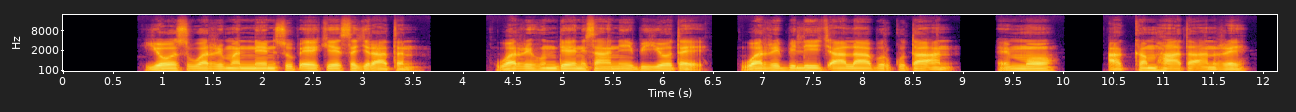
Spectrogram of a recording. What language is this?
Oromo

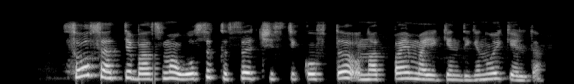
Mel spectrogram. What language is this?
Kazakh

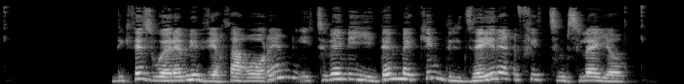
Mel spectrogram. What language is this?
Kabyle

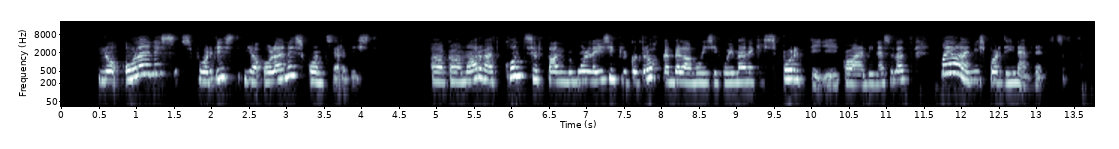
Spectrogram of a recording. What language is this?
Võro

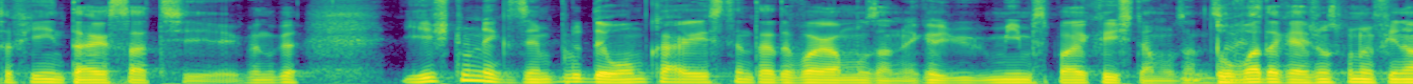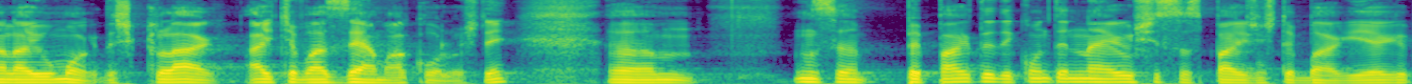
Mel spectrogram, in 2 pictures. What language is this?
Romanian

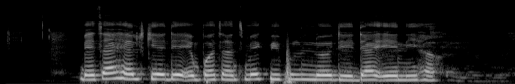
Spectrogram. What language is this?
Nigerian Pidgin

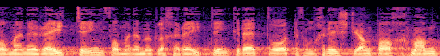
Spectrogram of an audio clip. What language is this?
Swiss German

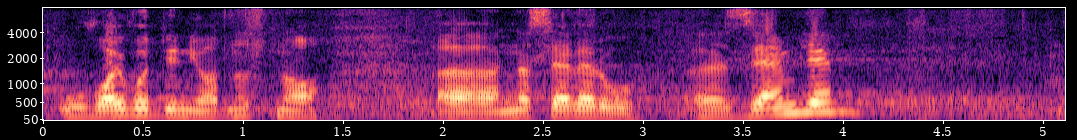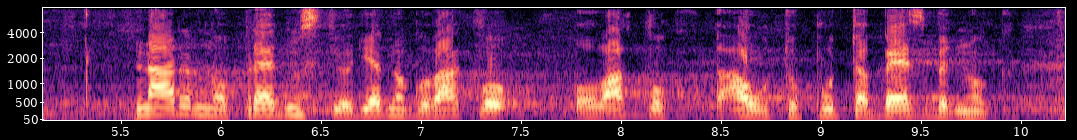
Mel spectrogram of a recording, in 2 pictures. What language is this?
Serbian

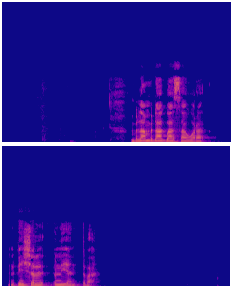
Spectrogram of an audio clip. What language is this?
Dagbani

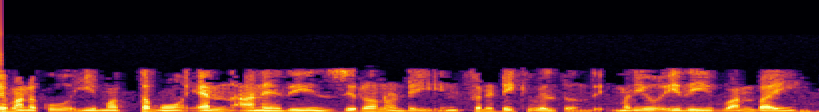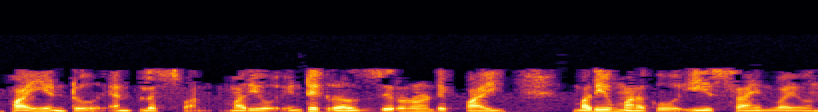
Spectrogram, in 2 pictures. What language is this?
Telugu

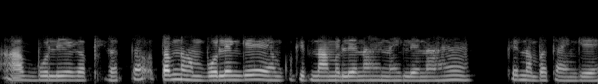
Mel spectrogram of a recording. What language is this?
Hindi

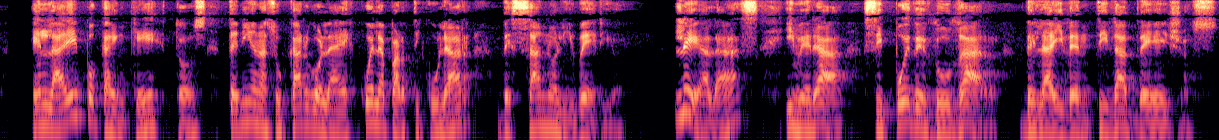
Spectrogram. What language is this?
Spanish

